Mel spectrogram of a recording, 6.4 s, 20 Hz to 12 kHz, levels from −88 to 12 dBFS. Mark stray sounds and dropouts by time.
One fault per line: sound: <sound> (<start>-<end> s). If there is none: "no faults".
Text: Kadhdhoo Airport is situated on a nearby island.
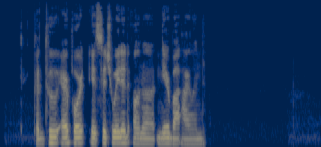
no faults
